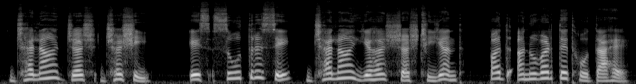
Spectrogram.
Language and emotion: Hindi, neutral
